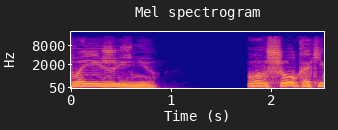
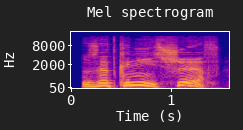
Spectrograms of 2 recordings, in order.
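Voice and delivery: snapped command; barking; 5 semitones higher, much slower than usual. Acted. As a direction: bark it back through the door. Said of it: "рявкнул из-за двери Клес".

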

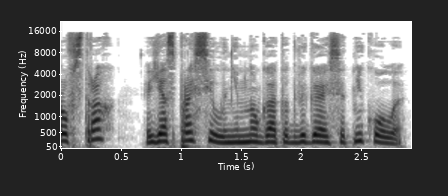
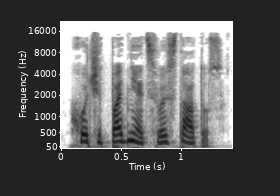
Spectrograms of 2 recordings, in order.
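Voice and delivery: plain reading voice

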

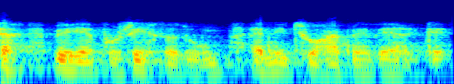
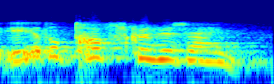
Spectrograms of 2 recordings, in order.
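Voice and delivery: proud outburst; 3 dB louder than usual. Acted. Husband hears of pregnancy late.

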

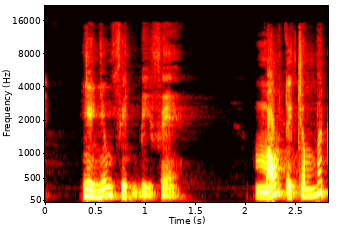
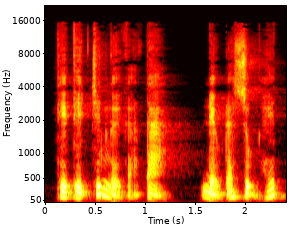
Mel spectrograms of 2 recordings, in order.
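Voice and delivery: usual speaking voice

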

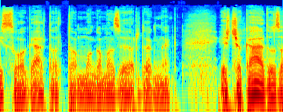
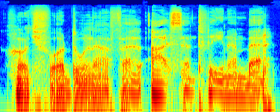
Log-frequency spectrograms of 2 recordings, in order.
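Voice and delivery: much softer, muttered under breath; hissed aside; 5 dB quieter than usual. Acted. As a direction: curse him under your breath. Hateful aside at Ramirez. (halkan, gyűlölködve motyogva)

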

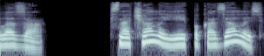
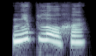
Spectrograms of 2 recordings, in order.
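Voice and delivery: impressed; 8 semitones higher, 4 dB louder than usual. A narrator's reading. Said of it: "оценила Арина".

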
